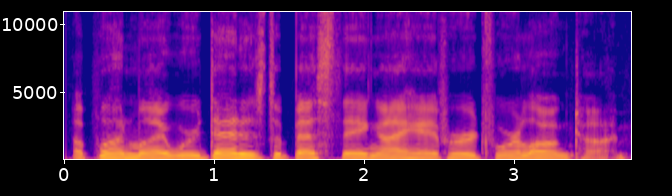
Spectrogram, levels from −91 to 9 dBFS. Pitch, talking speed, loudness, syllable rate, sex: 175 Hz, 240 wpm, -16 LUFS, 4.4 syllables/s, female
